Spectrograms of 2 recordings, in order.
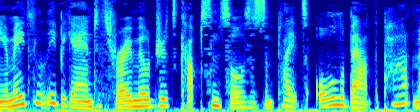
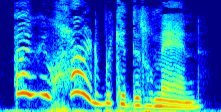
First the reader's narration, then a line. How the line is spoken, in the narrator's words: cried Mildred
